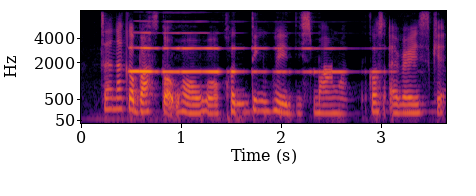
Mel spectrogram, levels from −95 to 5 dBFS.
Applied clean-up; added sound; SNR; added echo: neural mask model RNNoise.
